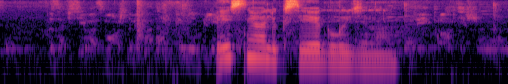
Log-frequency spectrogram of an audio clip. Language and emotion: Russian, neutral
